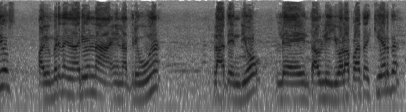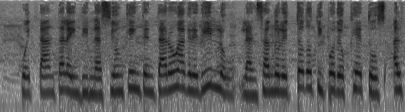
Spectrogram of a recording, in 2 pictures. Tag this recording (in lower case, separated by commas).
speech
